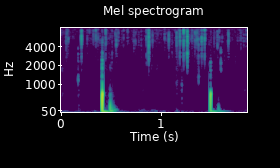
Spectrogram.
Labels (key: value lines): label: biophony, double pulse
recorder: SoundTrap 300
